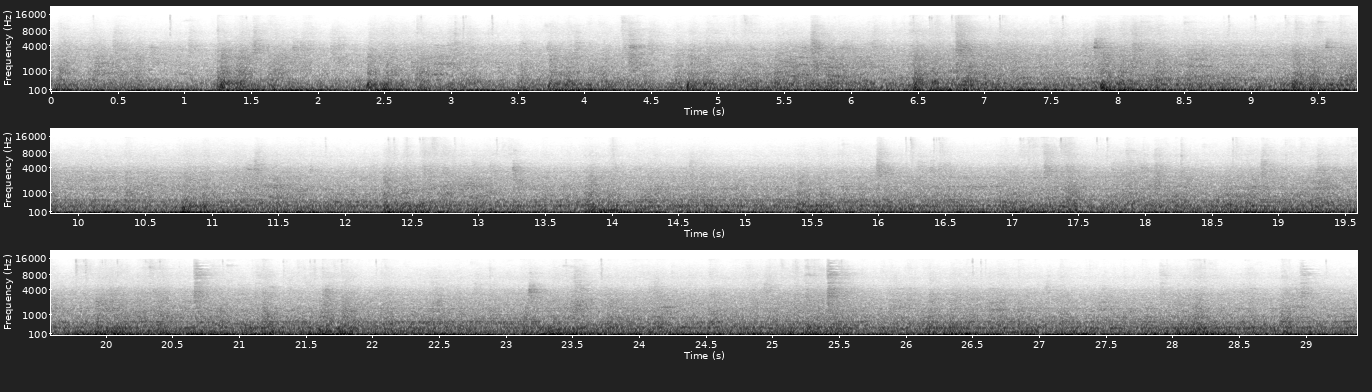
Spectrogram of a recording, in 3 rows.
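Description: Inside a JR West KiHa 47 diesel railcar with a Komatsu engine and KTF3335A transmission: steady low running rumble of the engine, transmission and wheels on the rails as the train slows from about 66 to 46 km/h. A few sharp clicks come through along the way.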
